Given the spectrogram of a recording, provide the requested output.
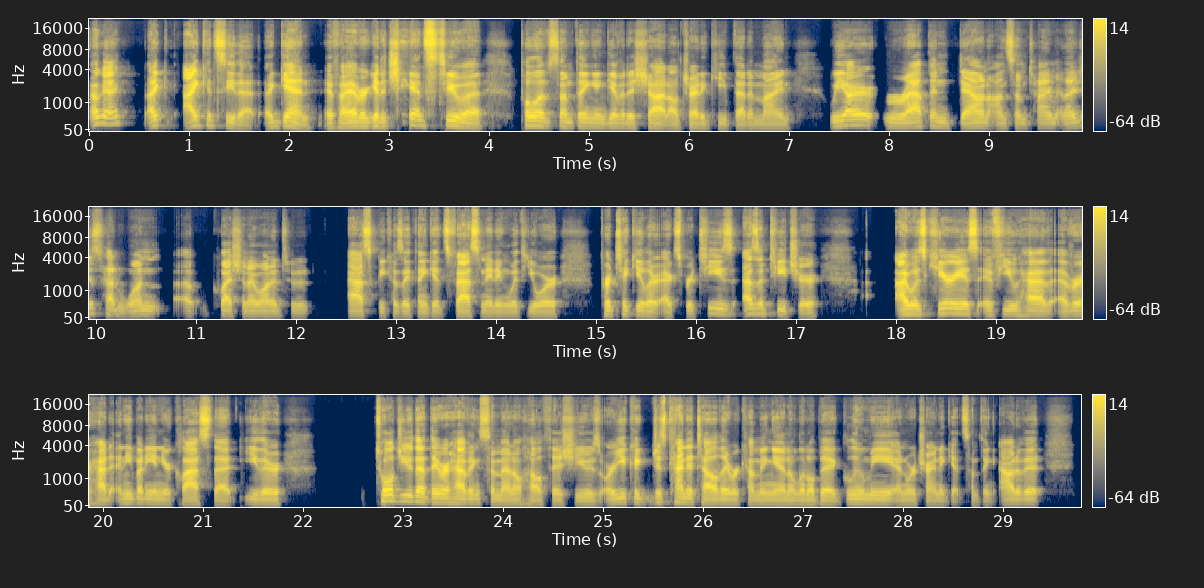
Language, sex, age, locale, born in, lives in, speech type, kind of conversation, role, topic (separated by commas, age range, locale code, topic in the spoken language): English, male, 30-34, en-US, United States, United States, conversation, podcast, host, In what ways can regular exercise support better mental health and well-being?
